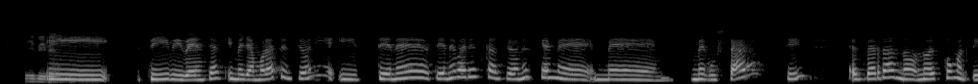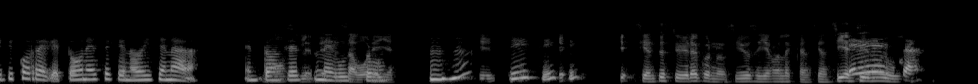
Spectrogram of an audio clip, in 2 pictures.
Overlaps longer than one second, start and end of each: 12.4-13.7

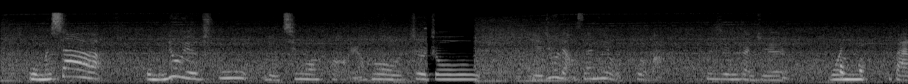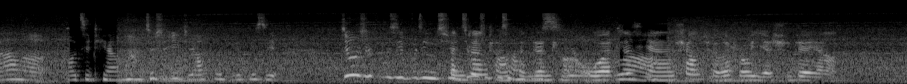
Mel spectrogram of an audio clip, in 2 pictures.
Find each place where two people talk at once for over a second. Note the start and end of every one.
13.6-15.8

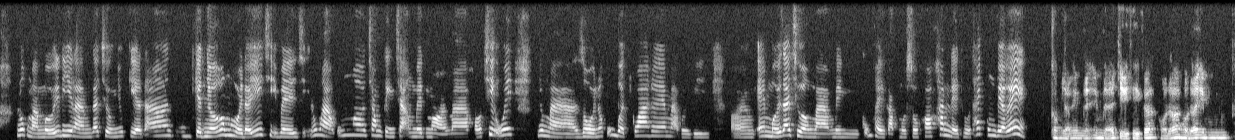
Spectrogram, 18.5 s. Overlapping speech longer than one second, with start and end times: none

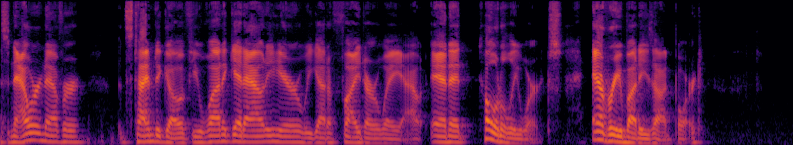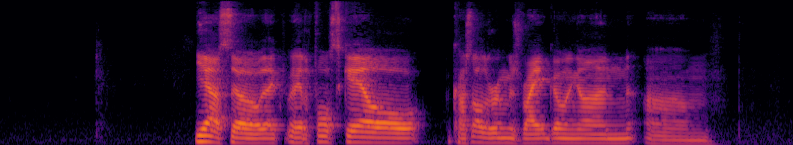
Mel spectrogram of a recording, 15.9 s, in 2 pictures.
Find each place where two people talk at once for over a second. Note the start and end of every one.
none

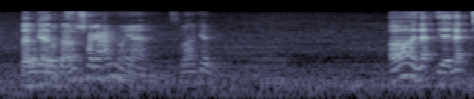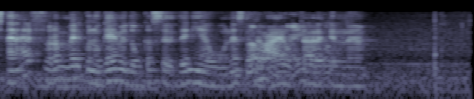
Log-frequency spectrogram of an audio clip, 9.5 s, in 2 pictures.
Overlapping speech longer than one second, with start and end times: 7.1-8.4

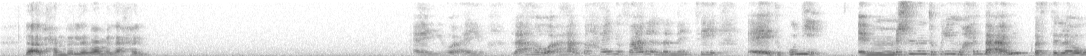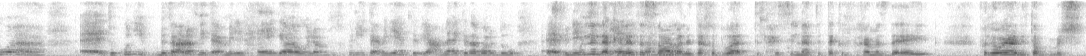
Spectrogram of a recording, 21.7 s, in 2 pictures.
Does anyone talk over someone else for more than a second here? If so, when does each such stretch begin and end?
16.3-17.7

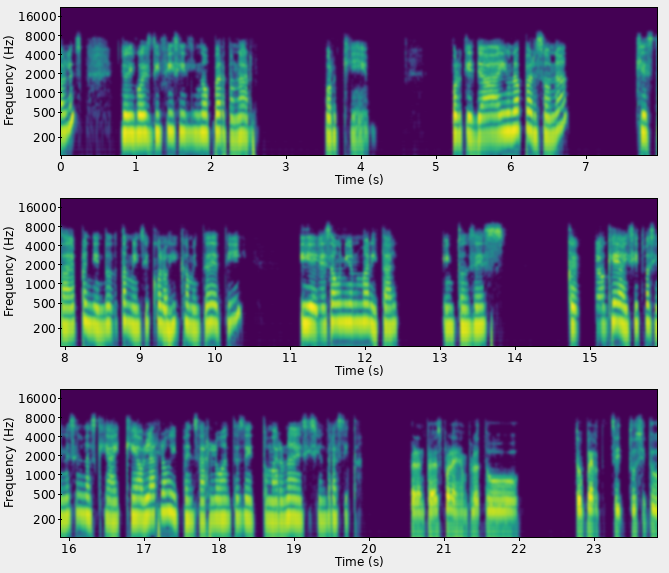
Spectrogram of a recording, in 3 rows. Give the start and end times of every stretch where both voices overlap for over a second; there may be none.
none

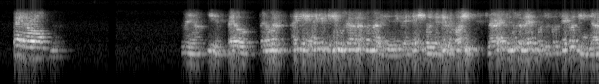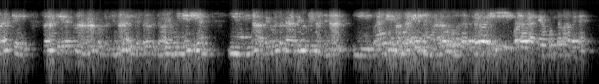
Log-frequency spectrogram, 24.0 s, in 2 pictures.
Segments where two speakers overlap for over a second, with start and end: 19.5-22.0

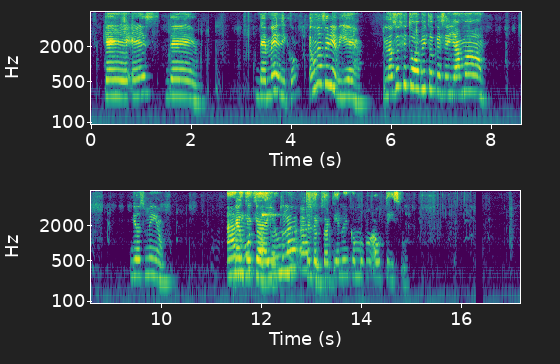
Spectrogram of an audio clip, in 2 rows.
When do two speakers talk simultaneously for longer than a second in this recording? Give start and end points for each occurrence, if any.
11.5-13.4

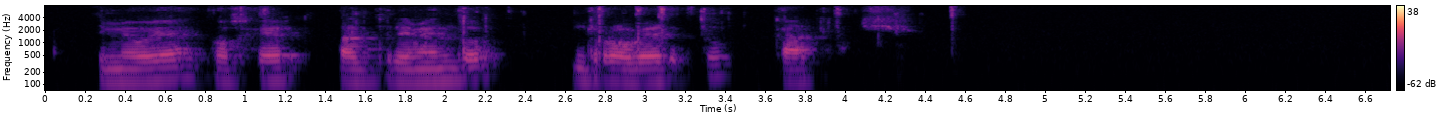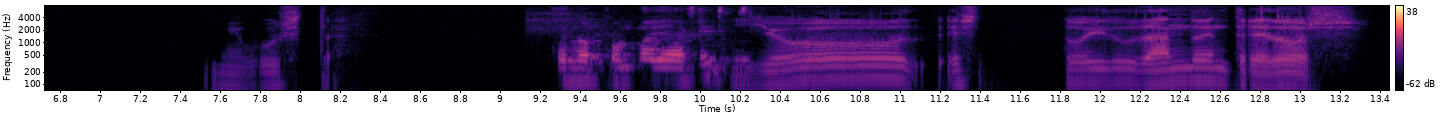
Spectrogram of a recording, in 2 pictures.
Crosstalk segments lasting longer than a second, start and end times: none

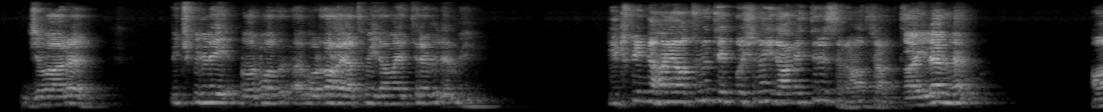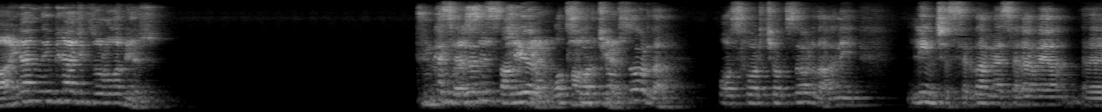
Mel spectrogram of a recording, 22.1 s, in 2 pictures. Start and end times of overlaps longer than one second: 15.2-17.2

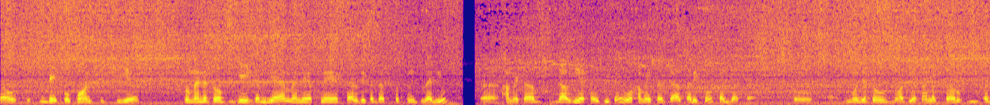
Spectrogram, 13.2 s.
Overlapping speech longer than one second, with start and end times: none

